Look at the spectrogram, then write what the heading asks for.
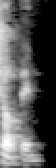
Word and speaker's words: Chopin: Chopin, claro, claro, porque como tú sabes, las palabras en polaco son todas graves. Todas las Ah, palabras son graves. Entonces, todo lo que uno dice tiene la acentuación en la penúltima sílaba. Entonces, en este caso es Chopin.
